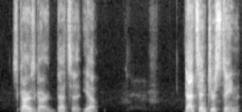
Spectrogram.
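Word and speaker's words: Skarsgård: never say right did it the clown oh skarsgard skarsgard that's it yep that's interesting i don't know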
